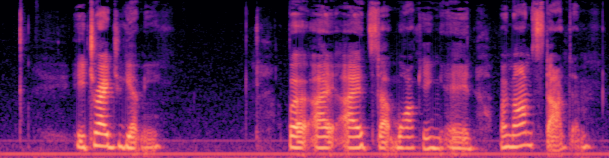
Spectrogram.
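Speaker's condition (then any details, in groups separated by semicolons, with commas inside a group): Cerebral palsy; walking sometimes hard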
